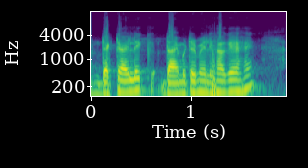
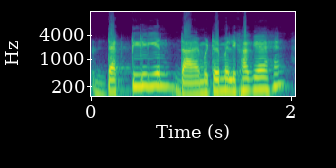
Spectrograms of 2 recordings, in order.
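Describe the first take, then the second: First: डेक्टाइलिक with a "tie-lik" ending; corrected term. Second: डेक्टिलियन with an "-ilian" ending; mispronounced term. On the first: Teacher correcting the metre's name to डेक्टाइलिक, said "dek-tie-lik". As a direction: say डेक्टाइलिक, middle rhyming with "tie". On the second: Teacher naming the poem's metre, slipping into डेक्टिलियन with "-ilian". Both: Real, not acted. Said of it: "sorry".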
